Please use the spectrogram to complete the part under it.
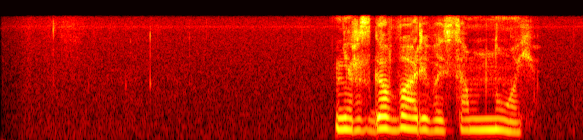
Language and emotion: Russian, angry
